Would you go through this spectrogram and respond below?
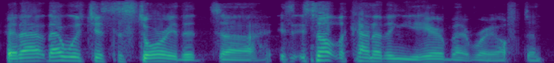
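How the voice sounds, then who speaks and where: A man's voice: mid-range voice, expressive, very fast, dry recording, big-room sound, highs cut off. A man with a Dorset accent telling stories in a casual chat, rambling with many restarts and the odd swear word. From England.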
